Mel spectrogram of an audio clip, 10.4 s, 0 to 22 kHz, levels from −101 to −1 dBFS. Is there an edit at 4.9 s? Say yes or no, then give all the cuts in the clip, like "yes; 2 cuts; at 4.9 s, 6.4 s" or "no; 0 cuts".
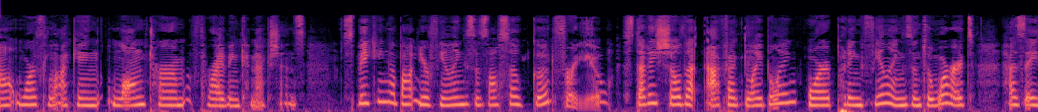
no; 1 cut; at 6.2 s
